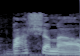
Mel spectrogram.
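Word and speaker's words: béchamel: The bechamel sauce, is that how you say it? – It's bechamel.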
